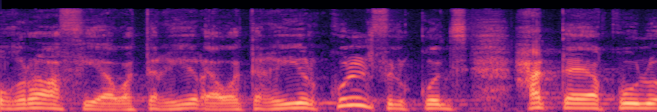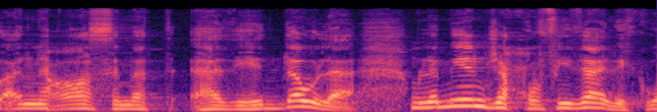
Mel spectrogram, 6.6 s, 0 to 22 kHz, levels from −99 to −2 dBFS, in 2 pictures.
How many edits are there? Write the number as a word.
four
